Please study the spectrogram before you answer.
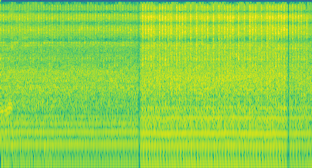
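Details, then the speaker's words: Troy-Bilt lawn mower's small single-cylinder engine on its old carburetor before replacement, with the choke off; it thumps along but stumbles and won't hold an even beat. The original carburetor runs poorly once off choke. "once the choke is off it doesn't run good"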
